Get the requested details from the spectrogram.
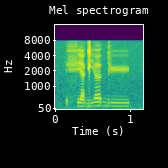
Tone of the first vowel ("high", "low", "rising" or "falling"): low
